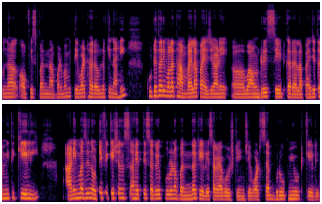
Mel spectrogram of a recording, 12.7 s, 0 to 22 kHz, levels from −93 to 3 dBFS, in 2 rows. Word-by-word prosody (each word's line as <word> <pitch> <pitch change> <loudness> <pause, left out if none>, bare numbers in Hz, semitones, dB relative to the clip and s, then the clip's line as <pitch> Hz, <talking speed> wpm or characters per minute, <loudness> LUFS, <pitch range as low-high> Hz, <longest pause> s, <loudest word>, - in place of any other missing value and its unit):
पुन्हा 145 0 -3 0.2
ऑफिसमधनं 140 -1 -6
पण 135 - -5
मग 150 +2 -7
मी 165 - -8
तेव्हा 150 +1 0
ठरवलं, 145 -1 -1
की 160 - -6
नाही 150 - -2 0.4
कुठेतरी 190 +3 +2
मला 185 - +6
थांबायला 150 -1 +4
पाहिजे 140 -2 +1
आणि 140 0 -1
अ, - - -10 0.2
बाउंडरीज 145 +4 +1
सेट 145 -2 -1
करायला 130 -2 +1
पाहिजे, 130 +3 -1
तर - - +4
मी - - -1
ती 195 - -6
केली 170 -1 +5 0.6
आणि 150 +4 +6
मग 190 - +5
जे 185 - +1
नोटिफिकेशन्स 185 +1 +1
आहेत 170 0 +2
ते 170 - 0
सगळे 170 -1 +1
पूर्ण 165 0 0
बंद 145 +1 0
केले 150 -4 +3
सगळ्या 135 -2 +1
गोष्टींचे 130 -1 -4
WhatsApp 135 +2 -1
ग्रुप 145 -1 -1
म्यूट 150 0 -2
केले. 130 -2 -3
145 Hz, 185 wpm, -27 LUFS, 140-170 Hz, 0.6 s, मला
